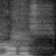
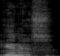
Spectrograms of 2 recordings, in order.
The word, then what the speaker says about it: Guinness: Guinness Book of World Records. You gotta Twitch. say it correctly though. It's Guinness. Not Guinness. Well, I'm Michigan accent.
